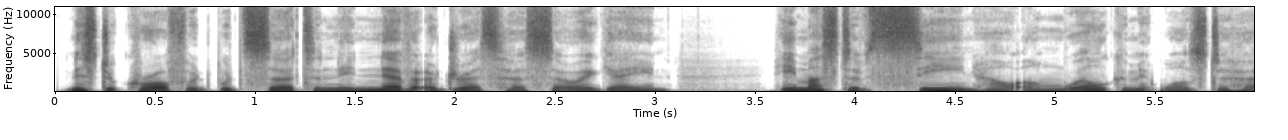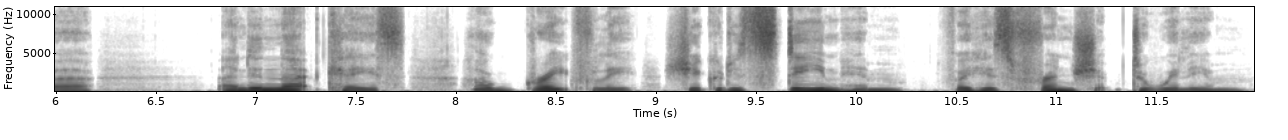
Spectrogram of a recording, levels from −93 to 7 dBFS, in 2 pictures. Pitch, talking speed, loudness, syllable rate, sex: 165 Hz, 170 wpm, -21 LUFS, 4.9 syllables/s, female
